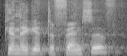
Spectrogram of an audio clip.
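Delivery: ordinary delivery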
